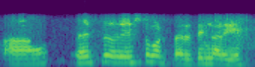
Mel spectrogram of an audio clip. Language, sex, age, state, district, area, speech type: Kannada, male, 30-45, Karnataka, Udupi, rural, conversation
